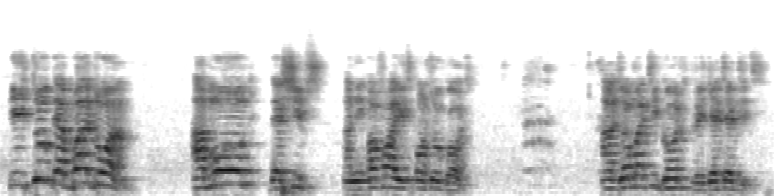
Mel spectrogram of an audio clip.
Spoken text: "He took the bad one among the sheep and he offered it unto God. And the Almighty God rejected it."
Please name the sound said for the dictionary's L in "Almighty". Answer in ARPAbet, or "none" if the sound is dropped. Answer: none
